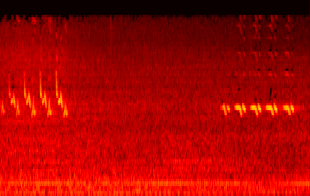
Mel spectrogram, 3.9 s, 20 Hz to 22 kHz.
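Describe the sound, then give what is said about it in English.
A mockingbird sings two different phrases: a quick burst of repeated high, downward-slurred chirps, then after a pause a rapid whistled trill, all over a steady low background hum. “a typical male can sing up to 400 different songs. Most, if not all of them, are stolen from other species”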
